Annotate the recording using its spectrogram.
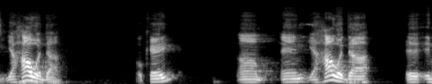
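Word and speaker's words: יהודה: That how you pronounce that in Hebrew is Yahawadah.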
